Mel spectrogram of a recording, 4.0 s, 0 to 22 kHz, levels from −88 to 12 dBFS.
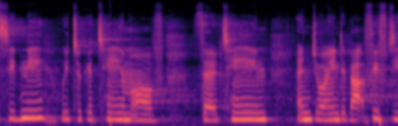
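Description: At 1.10 s the audio drops out in a block of digital silence lasting about 2.9 ms, heard as a tick; the abrupt zeroed span fits a 128-sample buffer left unfilled.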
